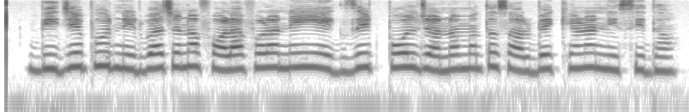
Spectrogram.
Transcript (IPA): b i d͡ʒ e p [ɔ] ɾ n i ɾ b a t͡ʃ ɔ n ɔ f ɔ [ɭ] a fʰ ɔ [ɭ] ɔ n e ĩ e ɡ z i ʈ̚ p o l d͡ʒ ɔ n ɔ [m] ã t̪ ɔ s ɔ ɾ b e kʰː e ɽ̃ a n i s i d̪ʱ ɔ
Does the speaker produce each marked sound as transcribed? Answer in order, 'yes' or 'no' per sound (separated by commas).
no, yes, yes, yes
